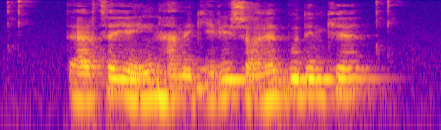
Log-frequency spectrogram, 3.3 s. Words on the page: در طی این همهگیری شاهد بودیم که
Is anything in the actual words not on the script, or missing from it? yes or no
no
